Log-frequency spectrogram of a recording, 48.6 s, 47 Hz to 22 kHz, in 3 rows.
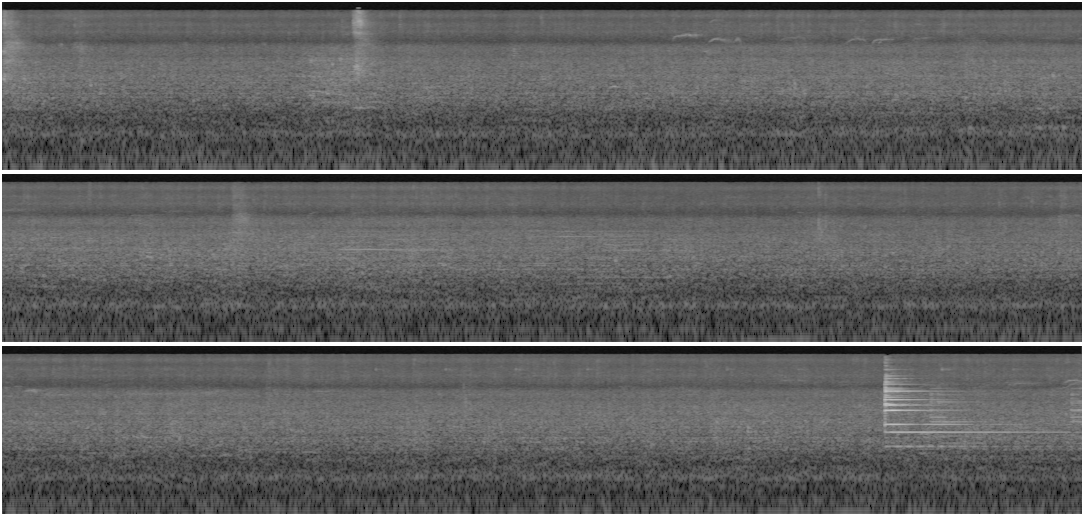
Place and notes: {
  "title": "Aarau, Schweiz - Vor dem Rathaus",
  "date": "2016-06-28 18:26:00",
  "description": "Voices, water, a sneeze, a bell - the inner city of Aarau",
  "latitude": "47.39",
  "longitude": "8.04",
  "altitude": "385",
  "timezone": "Europe/Zurich"
}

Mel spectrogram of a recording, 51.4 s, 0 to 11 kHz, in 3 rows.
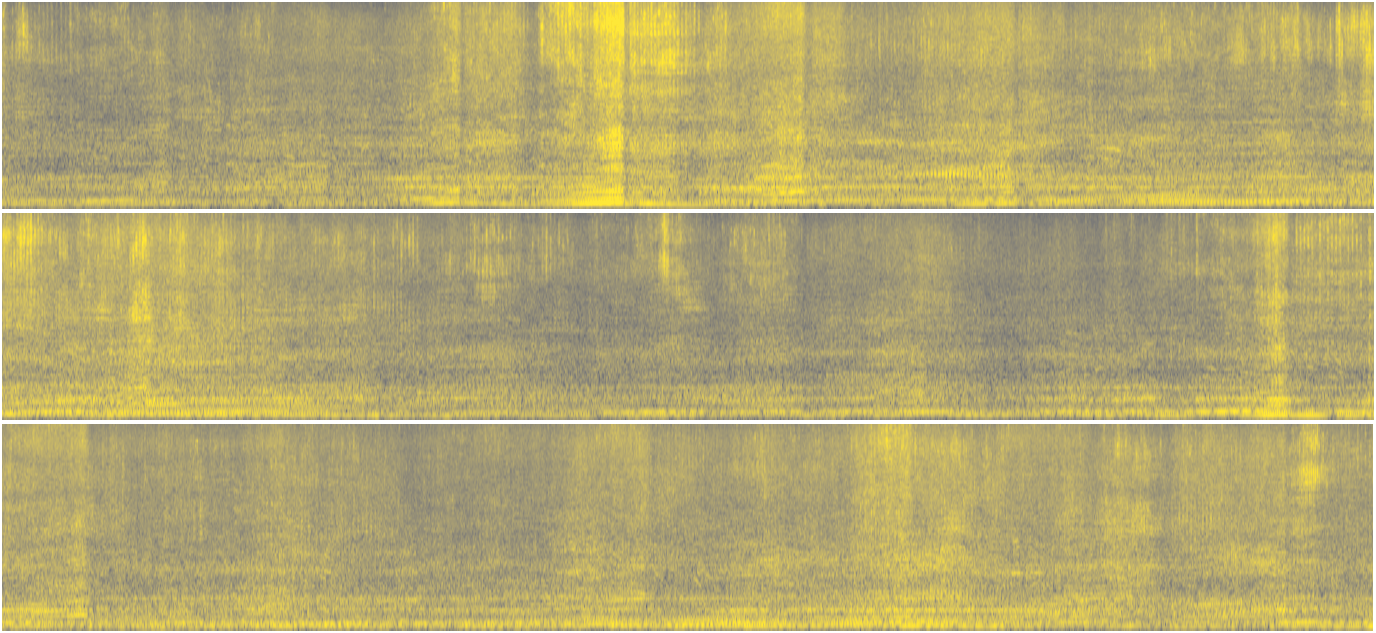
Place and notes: {
  "title": "Hudson Speedway - Supermodified Practice",
  "date": "2022-05-22 12:29:00",
  "description": "Practice for the SMAC 350 Supermodifieds at Hudson Speedway",
  "latitude": "42.81",
  "longitude": "-71.41",
  "altitude": "67",
  "timezone": "America/New_York"
}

